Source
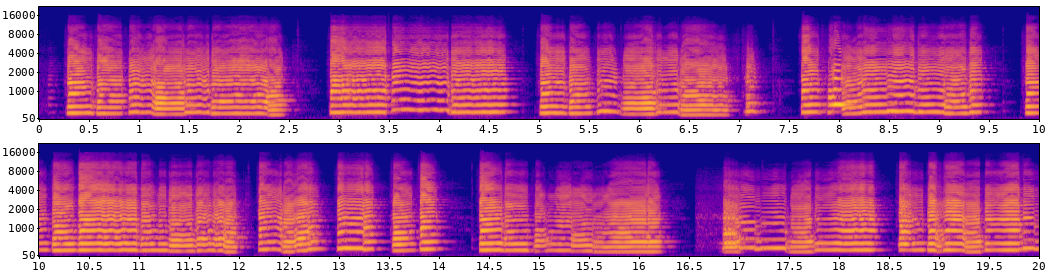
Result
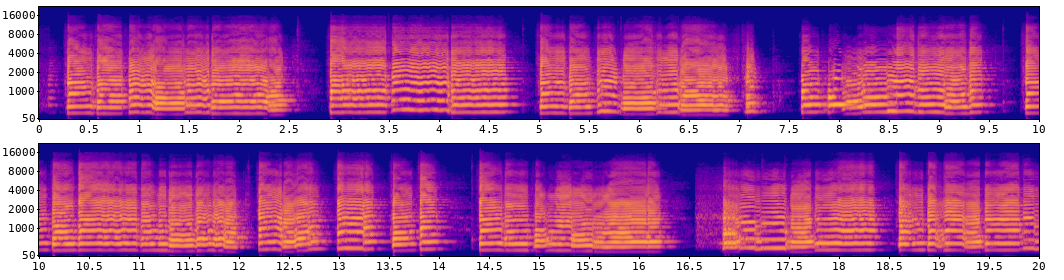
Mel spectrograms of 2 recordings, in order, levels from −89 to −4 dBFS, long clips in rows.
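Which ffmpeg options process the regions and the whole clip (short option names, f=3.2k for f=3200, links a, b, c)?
-filter_complex "[0:a]asettb=1/sr,asplit=3[a][b][c];[a]atrim=end=7.154[d];[b]atrim=start=7.15:end=8.58,asetpts=PTS-STARTPTS,afade=t=in:d=0.004:c=qsin,afade=t=out:st=1.426:d=0.004:c=qsin,lowpass=f=1.2k:p=1,aecho=1:1:6.2:0.7,atrim=end_sample=63063[e];[c]atrim=start=8.576[f];[d][e]acrossfade=d=0.004:c1=hsin:c2=qsin[g];[g][f]acrossfade=d=0.004:c1=qsin:c2=hsin,highpass=f=410:w=0.5412,highpass=f=410:w=1.3066,acompressor=threshold=-24dB:ratio=6,volume=7dB"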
